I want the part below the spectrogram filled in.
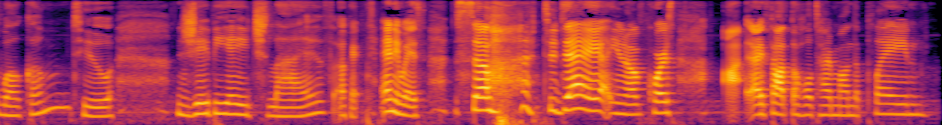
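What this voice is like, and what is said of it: Scratchy, raspy voice. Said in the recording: “scratchy voice and all ... I sound a little raspy ... It's my radio voice.”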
